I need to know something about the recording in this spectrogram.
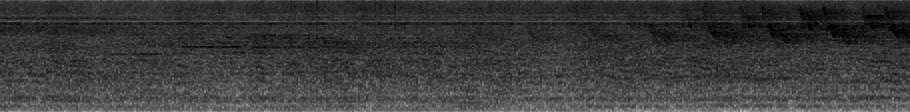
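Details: Bees grooming each other inside a hive, an activity that keeps the colony clean: a dense, steady hum of many wings with a faint high whine above it, continuous throughout.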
